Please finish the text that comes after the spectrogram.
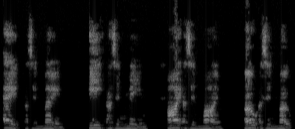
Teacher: four of the five so called long vowels are in fact diphthongs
